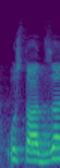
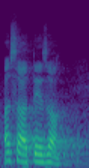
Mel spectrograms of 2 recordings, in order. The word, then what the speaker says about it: اساتذہ: ये उस्तादज़ा नहीं है, تیزہ ہے، استاد کی جمع اساتذہ۔ تو اس کا تلفظ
